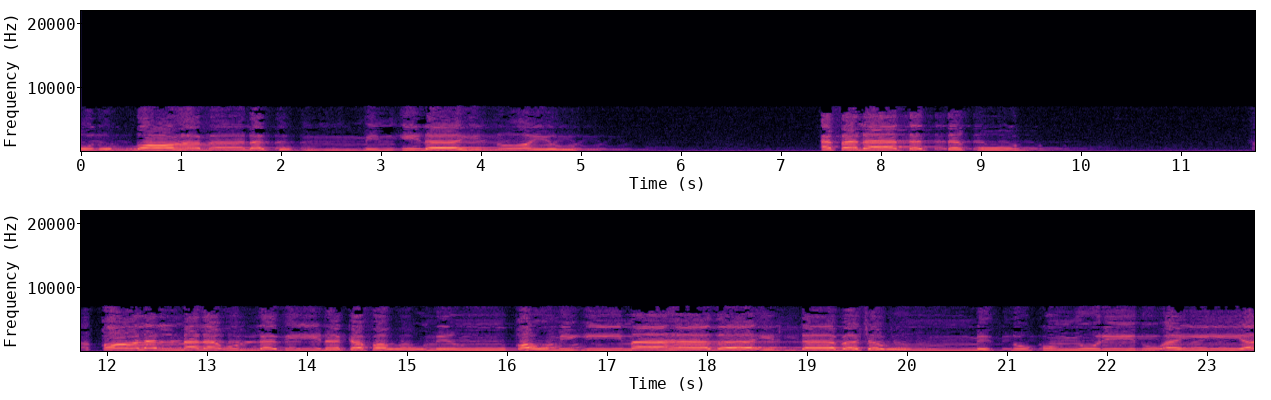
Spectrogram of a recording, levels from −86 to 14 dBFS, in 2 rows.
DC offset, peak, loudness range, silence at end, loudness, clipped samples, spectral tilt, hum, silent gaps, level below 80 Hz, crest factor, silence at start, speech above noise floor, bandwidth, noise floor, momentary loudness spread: 0.2%; -8 dBFS; 8 LU; 0 s; -22 LUFS; under 0.1%; -3 dB/octave; none; none; -62 dBFS; 16 dB; 0 s; 40 dB; 7.2 kHz; -62 dBFS; 12 LU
